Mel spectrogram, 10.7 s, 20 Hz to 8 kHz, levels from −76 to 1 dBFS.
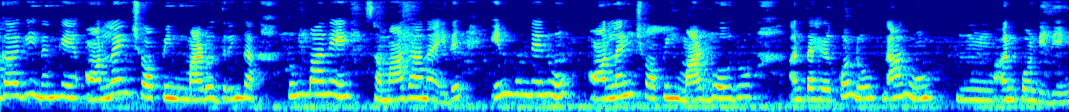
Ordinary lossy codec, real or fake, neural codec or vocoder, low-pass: none; real; none; none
